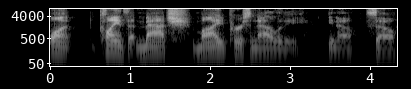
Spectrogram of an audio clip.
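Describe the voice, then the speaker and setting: The recording is very clean with a silent background. A man speaks at a fairly low pitch with fairly even intonation. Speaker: wedding photographer. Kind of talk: presentation Q&A. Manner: loud.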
